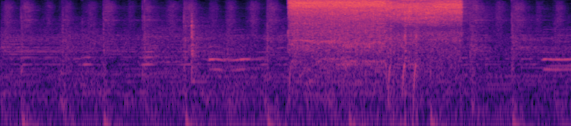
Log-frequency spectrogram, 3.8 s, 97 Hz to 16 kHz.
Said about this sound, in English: Using our 19mm socket, tighten down the nut at the bottom of our end link.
